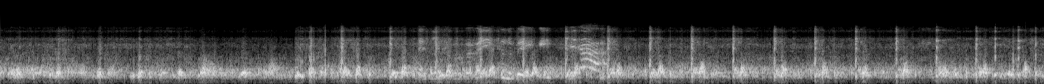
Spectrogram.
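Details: Fetal heartbeat at 18 weeks 3 days of a first pregnancy on Doppler: rapid rhythmic whooshing pulses about 146 a minute over steady hiss.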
